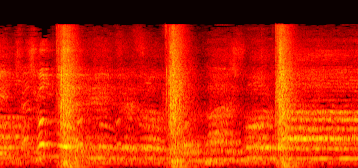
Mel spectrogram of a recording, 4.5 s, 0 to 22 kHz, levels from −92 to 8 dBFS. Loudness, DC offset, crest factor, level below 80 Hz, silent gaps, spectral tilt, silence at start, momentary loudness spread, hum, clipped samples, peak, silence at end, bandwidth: -23 LUFS; under 0.1%; 22 dB; -46 dBFS; none; -1.5 dB/octave; 0 s; 12 LU; none; under 0.1%; -2 dBFS; 0 s; 12.5 kHz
